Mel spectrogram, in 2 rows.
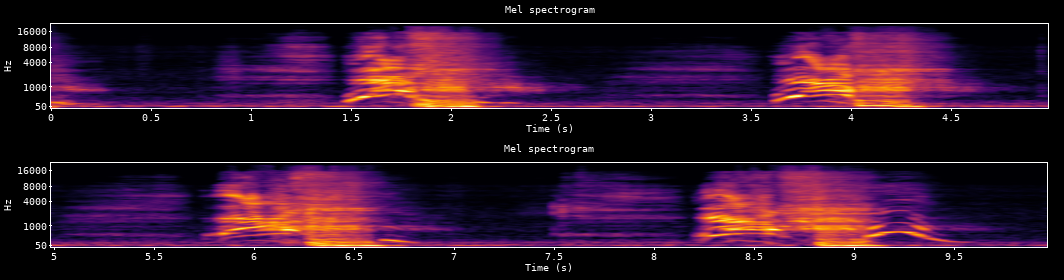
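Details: Acted sneezing fit: four loud sneezes about 2.5 seconds apart, each preceded by a rising inward gasp, with apologies. The speaker says they must be allergic to something and their nose is tingling and buzzing.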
